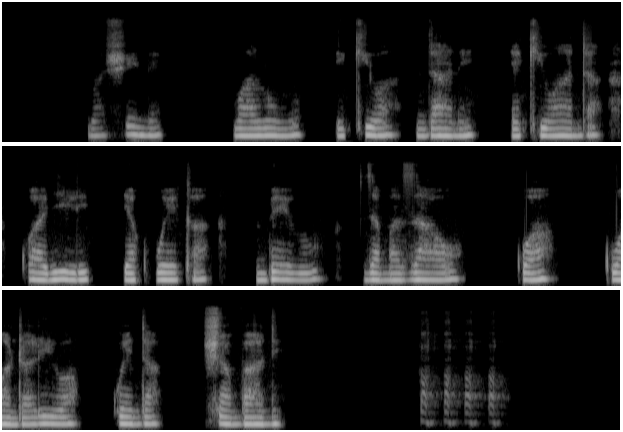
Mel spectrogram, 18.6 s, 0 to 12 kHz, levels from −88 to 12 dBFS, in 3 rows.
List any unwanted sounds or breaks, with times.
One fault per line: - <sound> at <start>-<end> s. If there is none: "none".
- laugh at 16.5-17.5 s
